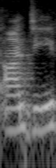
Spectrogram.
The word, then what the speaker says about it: endive: is um this is on div or endive you can pronounce it either the french way which i prefer or the american way some of you may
